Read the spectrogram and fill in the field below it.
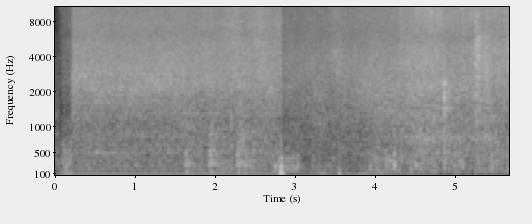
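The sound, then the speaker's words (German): Garlic sizzles steadily as it roasts in hot olive oil in a pan, a dense, continuous crackling hiss, with a soft clunk or two of stirring partway through. No one speaks. “Wir haben jetzt in der Pfanne äh, den angerösteten Knoblauch in Olivenöl”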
